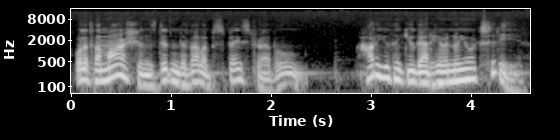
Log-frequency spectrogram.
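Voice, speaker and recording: A man's voice: mid-range voice, big pitch swings, a little fast, husky. An actor in an old-time radio drama playing a patient, skeptical newspaperman, soothing and colloquial with small hesitations. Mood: probing. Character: patient, skeptical newspaperman humoring a troubled stranger. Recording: tinny, narrow-band old radio recording.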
